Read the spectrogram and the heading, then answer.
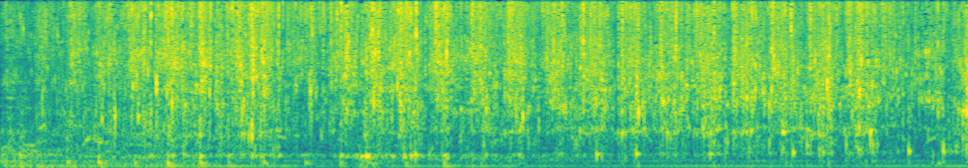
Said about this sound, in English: We'll start with impeke. I pour the boiled water into the flour that I've kneaded with the water before. I mix it using my hand.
